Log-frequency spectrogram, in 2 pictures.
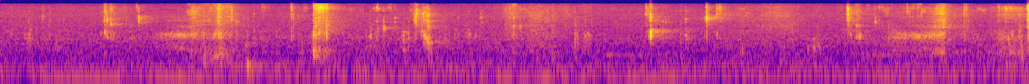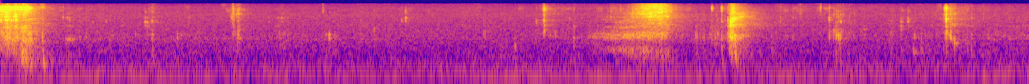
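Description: Close-miked chewing of soft durian flesh: irregular mouth clicks and smacks, a few louder ones in the middle and near the end, as fingers pull apart a piece of durian.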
